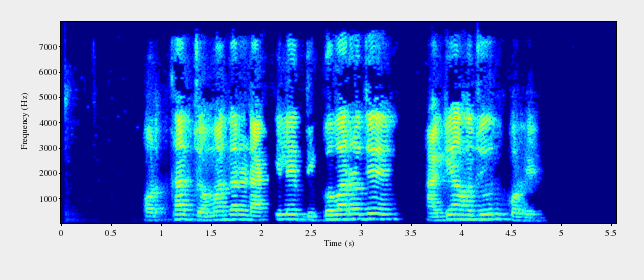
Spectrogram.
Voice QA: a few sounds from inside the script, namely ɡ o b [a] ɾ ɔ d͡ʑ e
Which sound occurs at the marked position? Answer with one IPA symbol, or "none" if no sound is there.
a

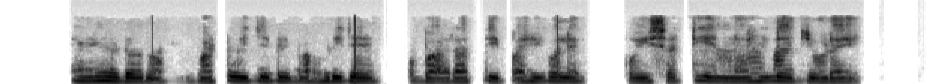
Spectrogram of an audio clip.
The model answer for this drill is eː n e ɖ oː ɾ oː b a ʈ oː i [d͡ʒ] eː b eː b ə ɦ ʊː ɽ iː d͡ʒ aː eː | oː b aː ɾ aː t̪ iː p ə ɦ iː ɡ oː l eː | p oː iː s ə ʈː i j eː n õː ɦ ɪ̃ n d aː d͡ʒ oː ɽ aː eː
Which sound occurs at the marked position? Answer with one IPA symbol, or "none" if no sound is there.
d͡ʒ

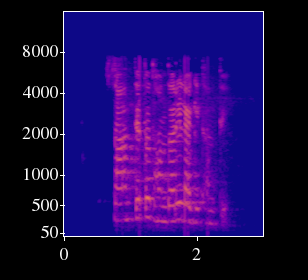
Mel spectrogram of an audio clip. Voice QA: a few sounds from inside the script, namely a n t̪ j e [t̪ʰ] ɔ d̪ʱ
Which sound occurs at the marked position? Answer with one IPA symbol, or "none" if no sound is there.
t̪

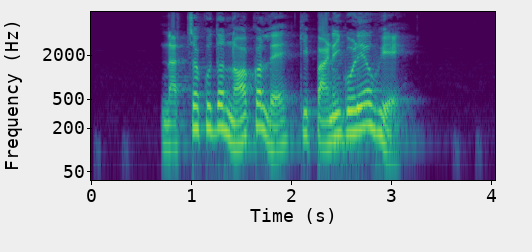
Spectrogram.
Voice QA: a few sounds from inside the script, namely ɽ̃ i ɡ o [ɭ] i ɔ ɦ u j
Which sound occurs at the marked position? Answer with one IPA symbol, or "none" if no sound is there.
ɭ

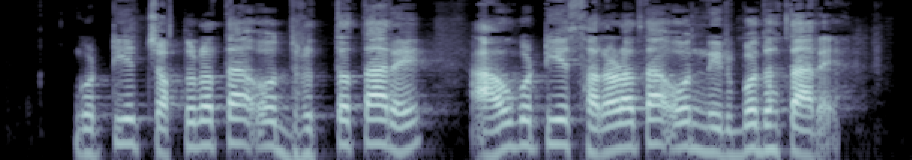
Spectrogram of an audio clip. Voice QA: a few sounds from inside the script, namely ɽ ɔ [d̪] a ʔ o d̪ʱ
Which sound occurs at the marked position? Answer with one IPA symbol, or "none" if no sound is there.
t̪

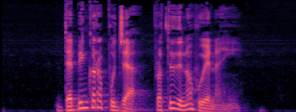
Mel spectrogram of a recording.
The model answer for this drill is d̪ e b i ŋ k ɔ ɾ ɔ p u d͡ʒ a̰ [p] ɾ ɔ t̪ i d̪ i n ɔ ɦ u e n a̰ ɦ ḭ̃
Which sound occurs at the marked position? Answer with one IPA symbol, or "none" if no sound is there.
p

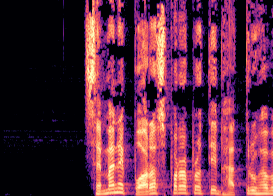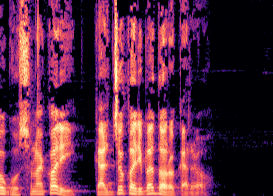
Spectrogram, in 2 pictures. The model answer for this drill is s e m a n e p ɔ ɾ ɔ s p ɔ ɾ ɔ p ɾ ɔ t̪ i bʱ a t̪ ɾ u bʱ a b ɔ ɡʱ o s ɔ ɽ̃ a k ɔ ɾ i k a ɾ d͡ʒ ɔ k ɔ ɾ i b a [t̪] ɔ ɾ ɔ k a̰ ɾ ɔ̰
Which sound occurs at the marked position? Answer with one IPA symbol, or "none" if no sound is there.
d̪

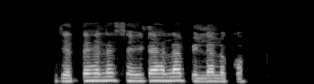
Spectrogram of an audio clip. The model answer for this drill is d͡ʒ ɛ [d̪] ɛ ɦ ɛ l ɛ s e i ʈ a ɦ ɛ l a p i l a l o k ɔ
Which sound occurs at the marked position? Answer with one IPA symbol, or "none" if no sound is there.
t̪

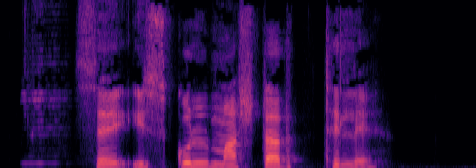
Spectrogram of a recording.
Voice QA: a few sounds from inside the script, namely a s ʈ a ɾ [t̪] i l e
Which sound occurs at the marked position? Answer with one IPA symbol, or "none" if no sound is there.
t̪ʰ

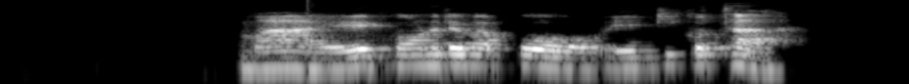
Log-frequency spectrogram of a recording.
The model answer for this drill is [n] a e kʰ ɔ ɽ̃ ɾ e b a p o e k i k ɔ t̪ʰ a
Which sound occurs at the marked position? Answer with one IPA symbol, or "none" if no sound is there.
m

